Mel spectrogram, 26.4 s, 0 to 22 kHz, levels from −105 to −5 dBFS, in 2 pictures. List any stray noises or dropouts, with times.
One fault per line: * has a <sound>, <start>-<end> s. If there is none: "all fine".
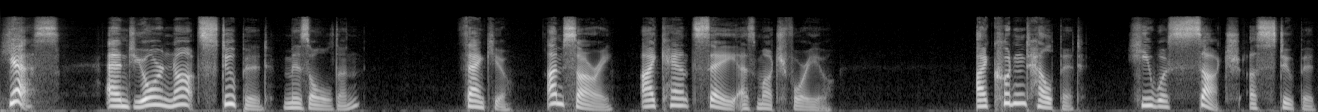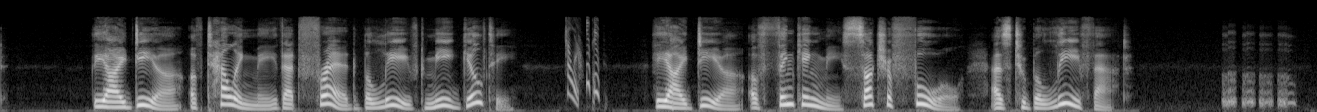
* has a chirp, 18.8-19.3 s
* has a laugh, 25.4-26.2 s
